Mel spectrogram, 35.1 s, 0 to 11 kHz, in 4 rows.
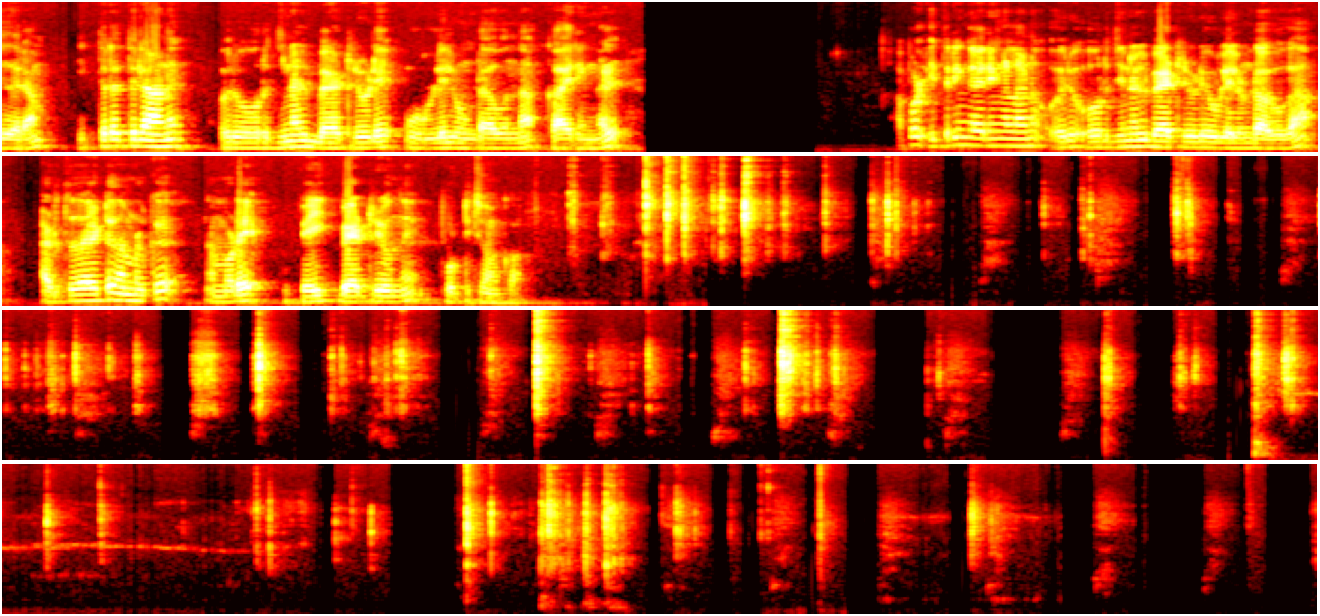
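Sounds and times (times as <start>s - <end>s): hand tools clicking on metal: 12.3s - 14.9s.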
